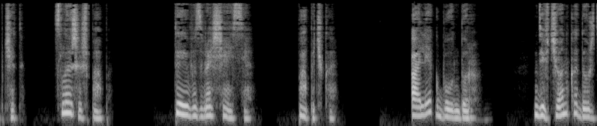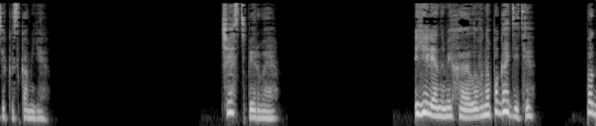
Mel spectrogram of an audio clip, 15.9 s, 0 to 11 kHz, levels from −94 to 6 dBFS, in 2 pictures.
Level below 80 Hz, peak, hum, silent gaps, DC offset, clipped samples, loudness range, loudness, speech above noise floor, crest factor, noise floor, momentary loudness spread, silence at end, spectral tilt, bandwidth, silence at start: -64 dBFS; 0 dBFS; none; 0.37-0.43 s, 1.53-2.05 s, 3.51-3.68 s, 4.61-5.06 s, 6.58-6.74 s, 8.74-10.62 s, 11.82-13.17 s, 15.22-15.50 s; under 0.1%; under 0.1%; 6 LU; -21 LUFS; over 70 dB; 22 dB; under -90 dBFS; 13 LU; 0 s; -4.5 dB/octave; 10.5 kHz; 0.05 s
